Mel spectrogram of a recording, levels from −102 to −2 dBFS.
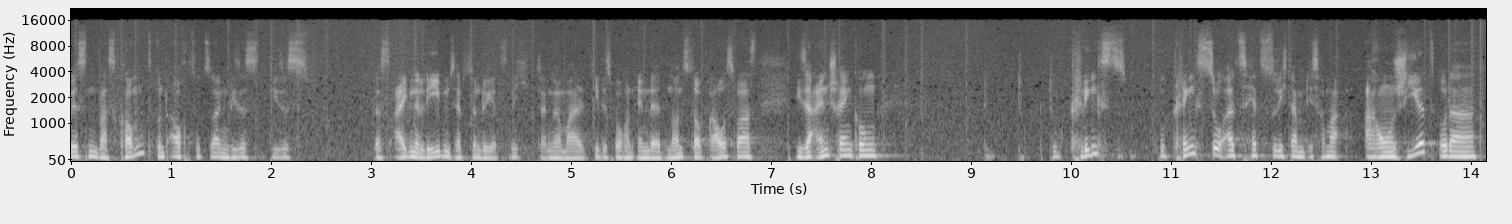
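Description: No technical faults are audible.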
